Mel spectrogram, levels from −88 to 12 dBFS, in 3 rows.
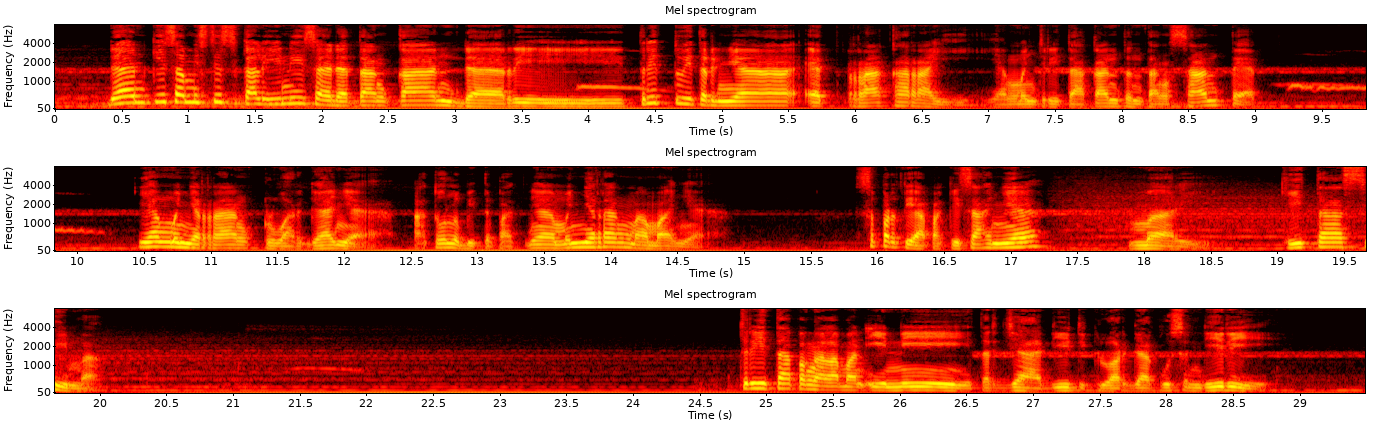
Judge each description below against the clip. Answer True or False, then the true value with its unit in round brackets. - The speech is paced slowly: True (75 wpm)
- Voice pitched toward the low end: True (115 Hz)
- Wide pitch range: False (4.8 semitones)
